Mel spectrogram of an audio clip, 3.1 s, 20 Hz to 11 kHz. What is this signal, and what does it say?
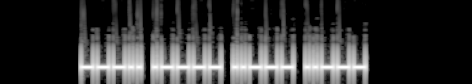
Morse code, heard as a keyed tone, about 44 wpm, 700 Hz. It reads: 8122
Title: Numbers - 4-Digit 45wpm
